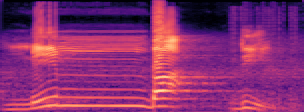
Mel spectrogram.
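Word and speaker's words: من بعد: Contohnya min ba'di. Cara membacanya adalah mim ba'di.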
